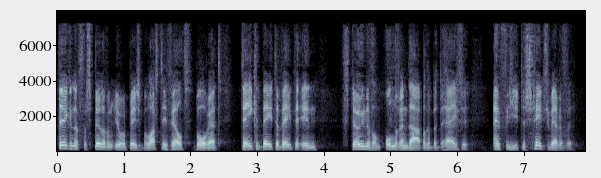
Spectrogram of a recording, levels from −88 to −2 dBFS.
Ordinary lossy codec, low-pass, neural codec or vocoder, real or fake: none; none; codec, 16 kHz, 1.1 kbps, Voila-Tokenizer; fake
